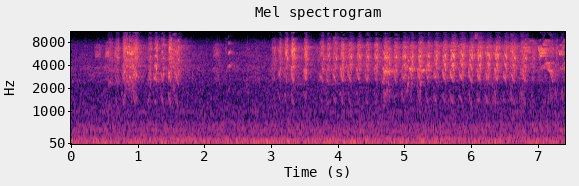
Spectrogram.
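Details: White-winged parakeet in the Brazilian Amazon: after a few scattered shrill notes, a rapid run of high, scratchy chattering calls repeats about four times a second and grows louder toward the end. A low rumble sits underneath.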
